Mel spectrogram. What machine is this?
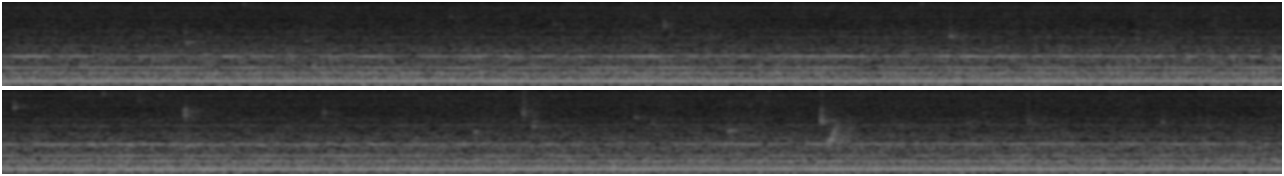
pump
